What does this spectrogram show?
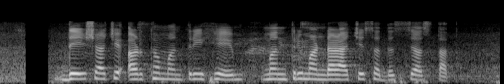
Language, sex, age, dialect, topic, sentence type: Marathi, female, 18-24, Northern Konkan, banking, statement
